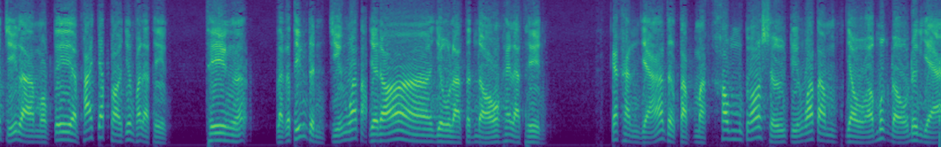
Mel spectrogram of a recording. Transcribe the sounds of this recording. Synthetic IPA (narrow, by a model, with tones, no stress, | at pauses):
ɔ˨˦t͡ɕi˧˩laː˨˩mo˨˩t̚kaː˨˦jfaː˨˦t͡ɕə˦˥p̚t̪ʰo˧jt͡ɕwŋ͡mfa˧˩laː˨˩i˨˩ən | t̪ʰi˨˩ənʔaː˧˥ | la˨˩kaː˨˦jt̪i˨˦əŋt͡ɕï˨˩ŋ̟t͡ɕwḭ˧˩ənkwaː˨˦˥t̪ə˨˩zɔ˧ɗɔ˨˦zu˨˩laː˨˩t̪ï˧˨ŋ̟ɗo̰˧˨ɦa˧jlaː˨˩t̪ʰi˨˩ən | kaː˦˥k̚ha˨˩jŋ̟zaː˧˩t̪ʰɨ˨˩k̚t̪ə˨˩p̚maː˨˩xə˧wŋ͡mkɔ˨˦sɨ̰˧˨t͡ɕwḭ˧˨ənkwaː˨˦t̪ə˧mzə˨˩wʔəː˧˩mɨ˦˥k̚ɗo̰˧˨ɗəː˧nza̰ː˧˨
